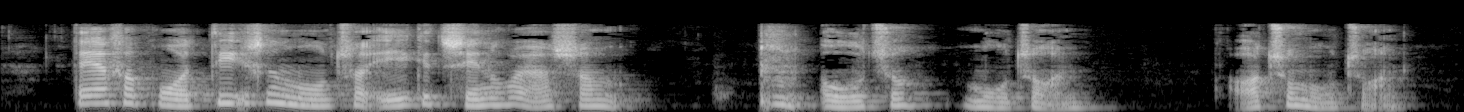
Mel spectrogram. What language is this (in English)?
Danish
